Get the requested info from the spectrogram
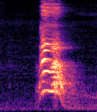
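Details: Puppy venting its anger indoors in a small room: a single sharp, bright bark with a rich stack of harmonics, rising quickly and then trailing off.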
